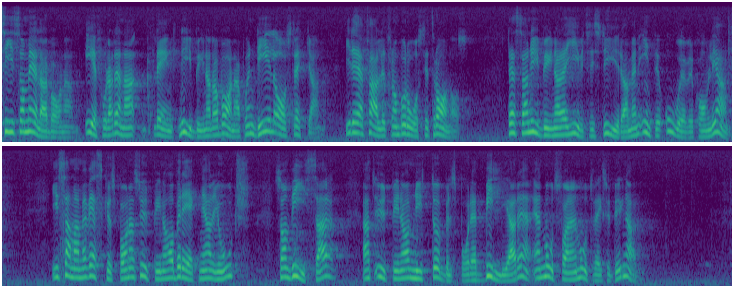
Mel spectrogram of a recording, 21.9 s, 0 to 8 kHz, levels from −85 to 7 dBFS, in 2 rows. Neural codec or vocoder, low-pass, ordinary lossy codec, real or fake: none; 7.2 kHz; none; real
